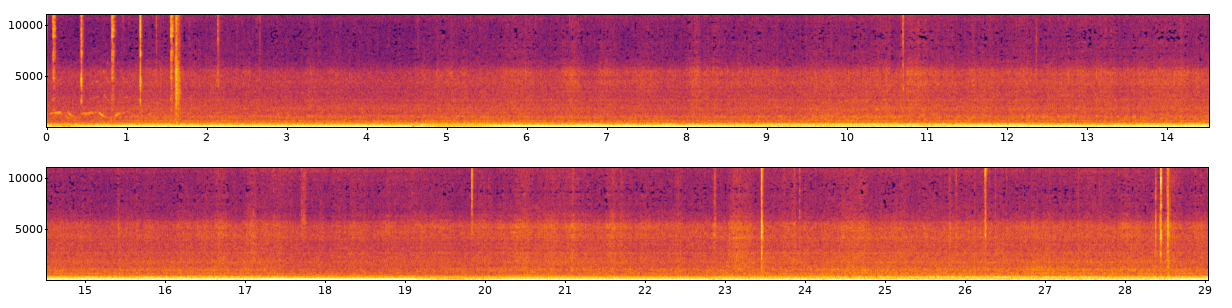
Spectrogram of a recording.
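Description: Car engine held at steady revs under the accelerator, a loud drone that eases off briefly about five seconds in and again near twenty seconds, and steps up in pitch a little past halfway.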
